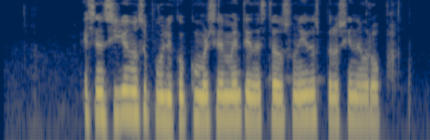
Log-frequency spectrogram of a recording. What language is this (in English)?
Spanish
